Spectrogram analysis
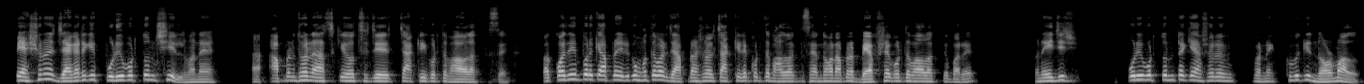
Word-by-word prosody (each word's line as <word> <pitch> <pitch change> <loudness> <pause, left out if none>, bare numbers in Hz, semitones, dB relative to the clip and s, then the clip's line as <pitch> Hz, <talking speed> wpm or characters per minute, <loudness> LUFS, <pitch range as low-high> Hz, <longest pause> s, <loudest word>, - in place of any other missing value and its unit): প্যাশনের 195 +7 +3
জায়গাটা 175 +6 +5
কি 215 - +3
পরিবর্তনশীল? 200 - +2
মানে 120 +1 -2 0.5
আ - - -4 0.2
আপনার 180 +5 -4
ধরেন 195 -2 +4
আজকে 155 +2 -6
হচ্ছে 160 -1 -3
যে 155 - +6 0.2
চাকরি 150 +2 0
করতে 150 0 -4
ভালো 120 -1 +5
লাগতেছে। 110 -3 -7 0.4
বা 150 - -3
কয়দিন 220 +3 +4
পরে 230 -1 +6
কি - - +4
আপনার 210 0 0
এরকম 200 +2 0
হতে 215 - 0
পারে 205 -4 +2
যে - - +4
আপনার 155 +3 -4
আসলে 165 0 -1
চাকরিটা 170 +2 -2
করতে 180 0 -3
ভালো 140 0 0
লাগতেছে 145 0 -5
না - - -3
তখন 150 0 +1
আপনার 155 0 -1
ব্যবসা 130 +7 +4
করতে 160 -1 -1
ভালো 140 -1 +3
লাগতে 135 0 -11
পারে? 120 +1 -4 0.6
মানে 145 +3 -4
এই - - 0
যে 195 - +2
স - - -11 0.6
পরিবর্তনটা 215 +1 +2
কি - - +1
আসলে 175 +2 -3 0.4
মানে 140 0 -5 0.2
খুবই 195 +2 -1
কী 210 - +1
নরমাল? 135 0 +2
165 Hz, 215 wpm, -25 LUFS, 145-205 Hz, 0.6 s, যে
